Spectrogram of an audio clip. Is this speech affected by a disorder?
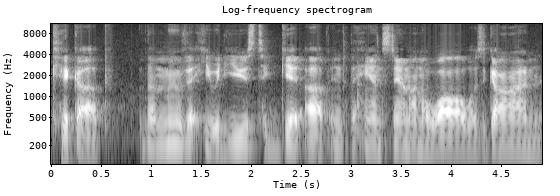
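No.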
